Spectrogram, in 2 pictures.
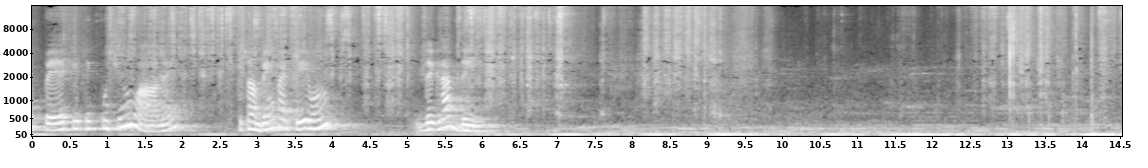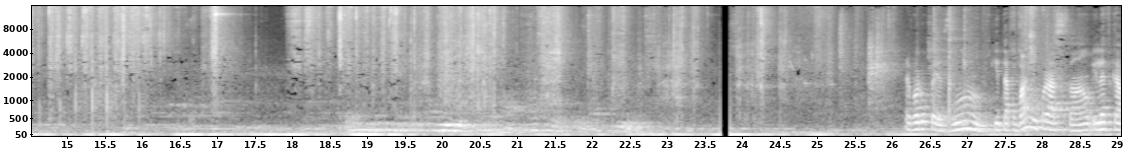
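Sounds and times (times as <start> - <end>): knife cutting styrofoam: 1.0 - 9.5, 12.6 - 17.0, 18.0 - 23.3.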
